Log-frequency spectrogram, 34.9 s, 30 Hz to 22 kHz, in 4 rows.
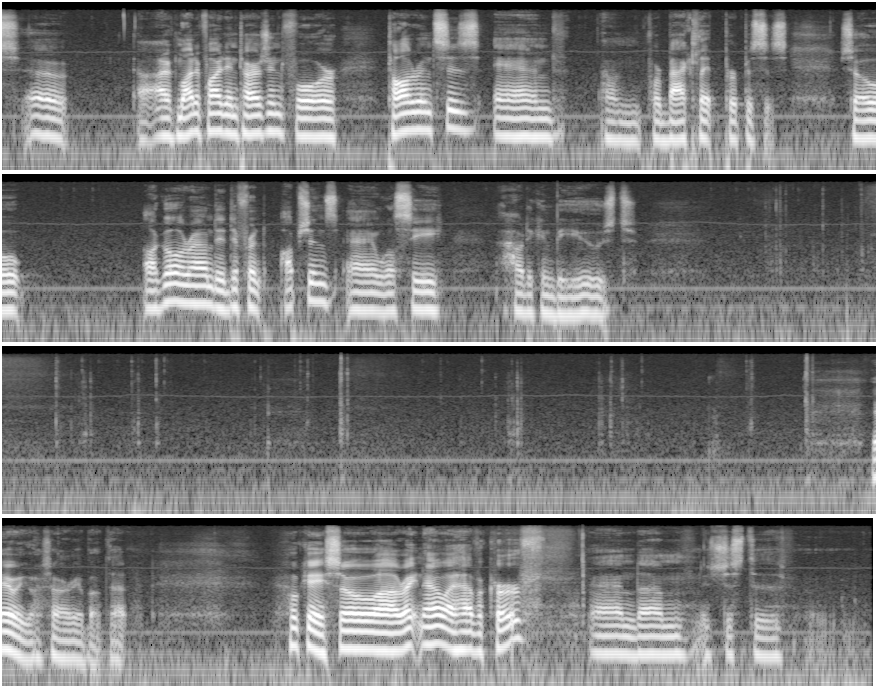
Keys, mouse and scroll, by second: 13.6-14.4 scroll up 1, 14.4-15.7 scroll down 1, 16.6 middle click, 17.6 middle click, 18.4 middle click, 19.2-20.7 middle drag, 22.4-23.8 middle drag, 23.9-25.0 shift+middle drag, 25.6 KP_7, 26.8-28.5 middle drag, 29.0-30.3 scroll up 3, 30.3 click, 31.7-32.8 scroll down 2, 32.8 scroll up 1, 33.5 scroll down 1.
